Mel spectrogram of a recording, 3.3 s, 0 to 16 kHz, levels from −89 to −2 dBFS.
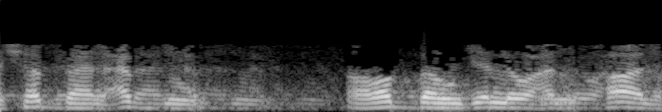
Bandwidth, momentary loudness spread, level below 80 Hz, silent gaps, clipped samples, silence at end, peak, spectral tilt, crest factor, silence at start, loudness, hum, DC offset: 3.7 kHz; 16 LU; -62 dBFS; none; under 0.1%; 0 s; -6 dBFS; -12 dB/octave; 16 dB; 0 s; -23 LUFS; none; under 0.1%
